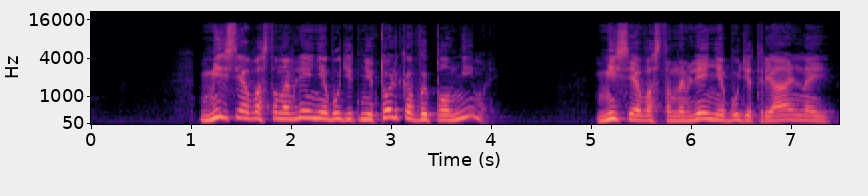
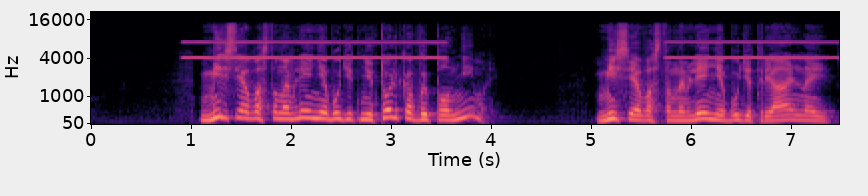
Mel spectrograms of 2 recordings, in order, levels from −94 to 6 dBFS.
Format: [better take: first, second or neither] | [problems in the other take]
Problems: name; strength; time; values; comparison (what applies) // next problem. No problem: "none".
first | high-pitched whine; noticeable; from 1 to 3.5 s and from 5.5 s on; 4 kHz, 10 dB below the speech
